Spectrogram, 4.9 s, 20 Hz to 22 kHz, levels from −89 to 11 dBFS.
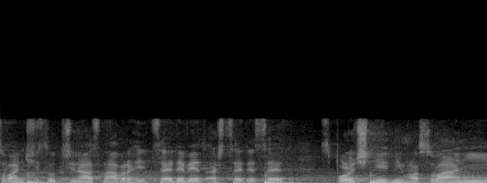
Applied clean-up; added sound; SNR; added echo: none; Bass drum; 1 dB; none.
